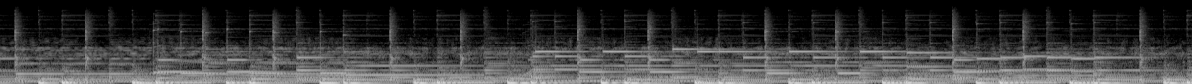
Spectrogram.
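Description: Tinkling, jingly instrumental music with steady beats plays throughout, with no animal sounds.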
